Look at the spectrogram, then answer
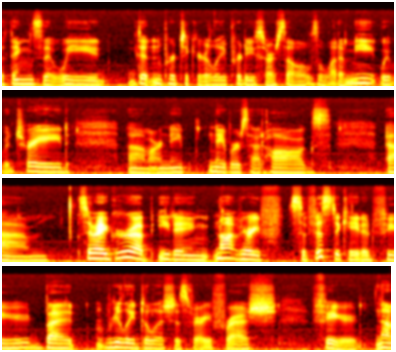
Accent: Tennessee, United States; East Tennessee, near the Great Smoky Mountains. We say I grew up in the foothills of the Great Smoky Mountains.

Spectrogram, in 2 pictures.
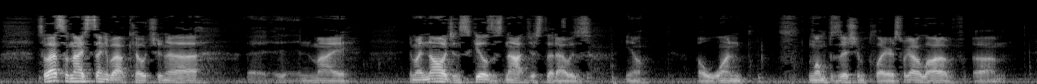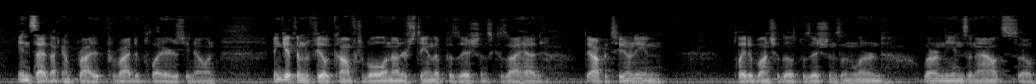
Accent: Newton, United States; I'm originally from Newton. From here, graduated in 1994. So dad came here to teach in 1969. So born and raised here

